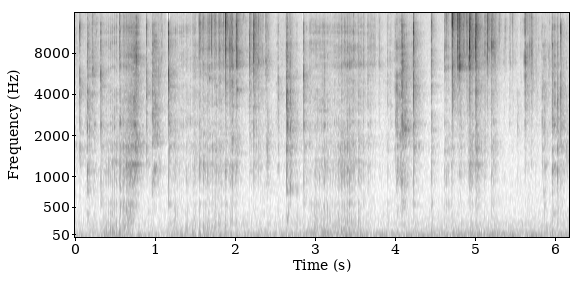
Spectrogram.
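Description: A solid rectangular brown bar of soap painted magenta is held in the hand and shaved with a utility knife blade. Quick, dry scraping and cutting strokes produce bright, crisp crackles with a soft low rumble underneath. Each stroke dies away almost at once.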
